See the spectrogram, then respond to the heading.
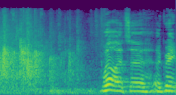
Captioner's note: applause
